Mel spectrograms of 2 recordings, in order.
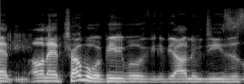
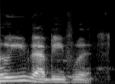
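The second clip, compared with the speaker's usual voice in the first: usual speaking voice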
